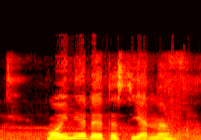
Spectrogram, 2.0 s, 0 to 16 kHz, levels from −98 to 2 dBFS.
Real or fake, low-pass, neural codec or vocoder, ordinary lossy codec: fake; 9.9 kHz; vocoder, 22.05 kHz, 80 mel bands, Vocos; Opus, 24 kbps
